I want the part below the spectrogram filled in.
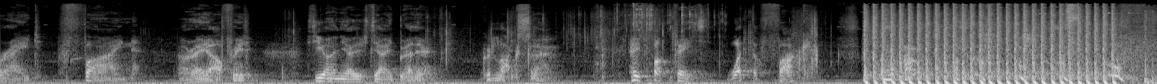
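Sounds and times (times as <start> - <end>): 
speech: 0.2 - 5.6, 6.3 - 8.2, 8.8 - 9.3
rapid automatic gunfire from a video game: 8.6 - 11.5.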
